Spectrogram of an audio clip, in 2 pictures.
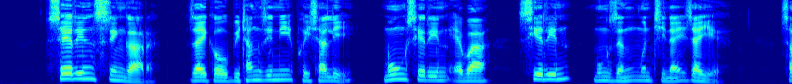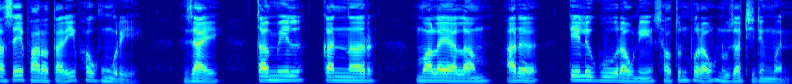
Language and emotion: Bodo, neutral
